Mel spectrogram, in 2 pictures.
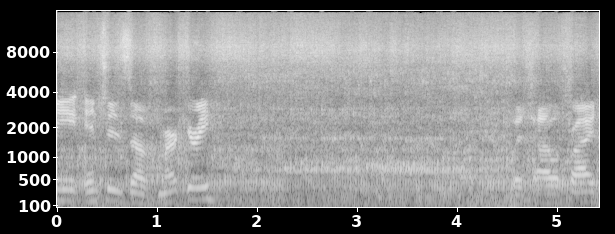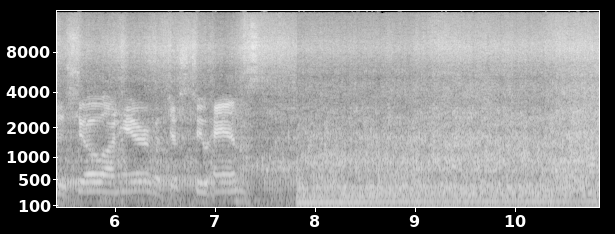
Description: An engine is idling and a man is speaking over it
